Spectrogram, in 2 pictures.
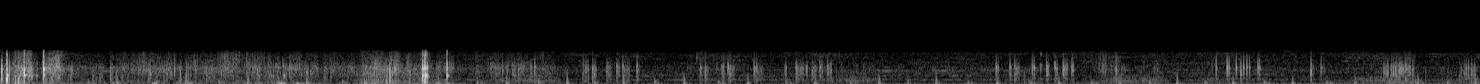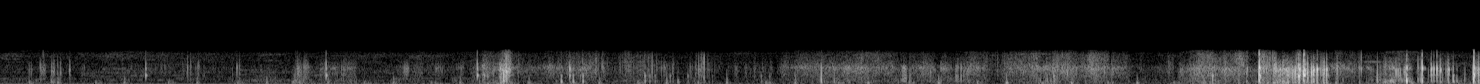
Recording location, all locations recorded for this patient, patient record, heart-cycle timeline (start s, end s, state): mitral valve (MV)
pulmonary valve (PV)+tricuspid valve (TV)+mitral valve (MV)
#Age: Child
#Sex: Female
#Height: 123.0 cm
#Weight: 25.8 kg
#Pregnancy status: False
#Murmur: Absent
#Murmur locations: nan
#Most audible location: nan
#Systolic murmur timing: nan
#Systolic murmur shape: nan
#Systolic murmur grading: nan
#Systolic murmur pitch: nan
#Systolic murmur quality: nan
#Diastolic murmur timing: nan
#Diastolic murmur shape: nan
#Diastolic murmur grading: nan
#Diastolic murmur pitch: nan
#Diastolic murmur quality: nan
#Outcome: Normal
#Campaign: 2014 screening campaign
0.00	5.10	unannotated
5.10	5.12	S2
5.12	5.34	diastole
5.34	5.46	S1
5.46	5.64	systole
5.64	5.74	S2
5.74	5.92	diastole
5.92	6.02	S1
6.02	6.20	systole
6.20	6.30	S2
6.30	6.54	diastole
6.54	6.64	S1
6.64	6.82	systole
6.82	6.90	S2
6.90	7.18	diastole
7.18	7.30	S1
7.30	7.48	systole
7.48	7.56	S2
7.56	7.86	diastole
7.86	7.98	S1
7.98	8.14	systole
8.14	8.22	S2
8.22	8.48	diastole
8.48	8.60	S1
8.60	8.76	systole
8.76	8.86	S2
8.86	9.08	diastole
9.08	9.18	S1
9.18	9.34	systole
9.34	9.44	S2
9.44	9.68	diastole
9.68	9.78	S1
9.78	9.94	systole
9.94	10.02	S2
10.02	10.28	diastole
10.28	10.40	S1
10.40	10.56	systole
10.56	10.66	S2
10.66	10.92	diastole
10.92	11.02	S1
11.02	11.16	systole
11.16	11.26	S2
11.26	11.48	diastole
11.48	29.60	unannotated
